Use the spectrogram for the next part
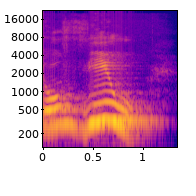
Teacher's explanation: no ouviu, a gente fala o U com um pouco mais de intensidade, um pouquinho mais forte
